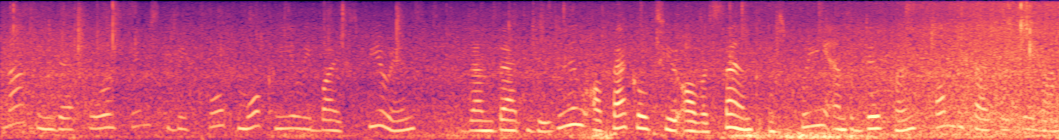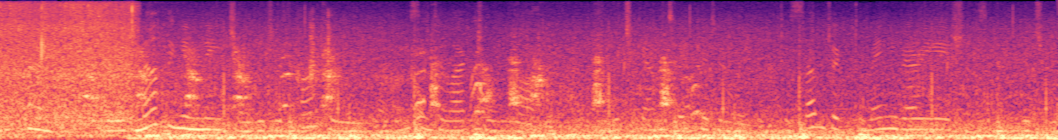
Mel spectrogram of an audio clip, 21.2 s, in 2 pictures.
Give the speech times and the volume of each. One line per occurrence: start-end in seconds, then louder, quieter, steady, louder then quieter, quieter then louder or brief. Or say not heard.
0.0-21.1 louder then quieter.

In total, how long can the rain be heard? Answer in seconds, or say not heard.
21 s.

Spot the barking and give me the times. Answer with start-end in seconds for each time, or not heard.
11.3-17.8.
